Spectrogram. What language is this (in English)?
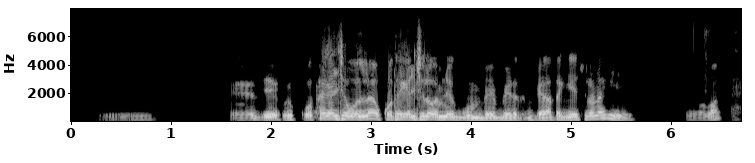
Bangla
